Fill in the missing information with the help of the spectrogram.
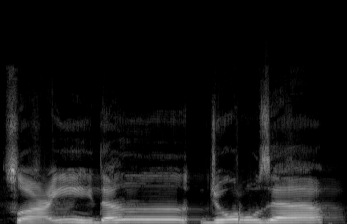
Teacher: وَإِنَّا لَجَاعِلُونَ مَا عَلَيْهَا صَعِيدًا جُرُزًا، یہاں پہ صعیداً دن جرزا، صعیداً جرزا، اس حرف کے اوپر توجہ دیں، ایک تو صاد کا مخرج، عین کا مخرج، اور پھر دال کی دو زبر کی تنوین کے بعد جیم کا حرف آ جانا، تو یہاں پہ اخفا کیجئے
